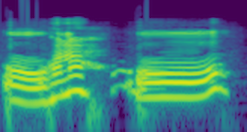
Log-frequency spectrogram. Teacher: कंठ ओष्ठ हो जाएगा। कंठ ओष्ठ हो जाएगा। क्योंकि ओठ भी लड़ रहे हैं और कंठ से भी आवाज आ रही है।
